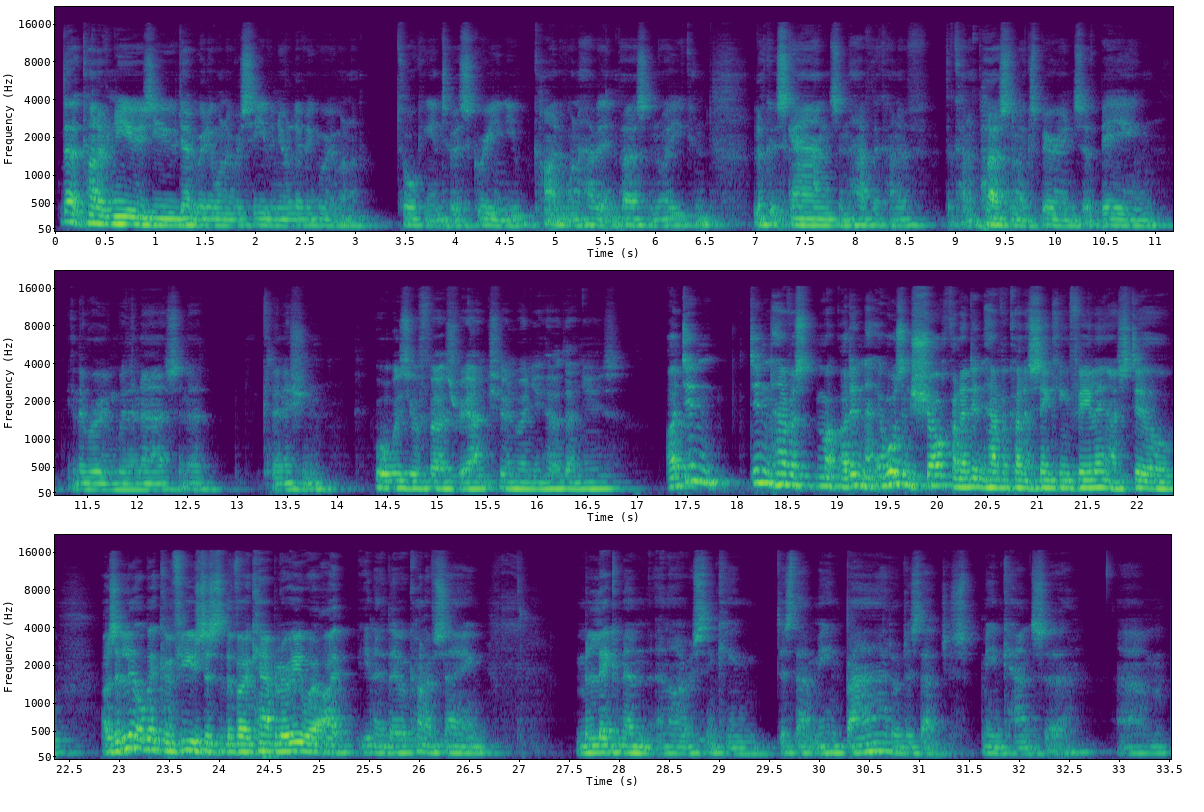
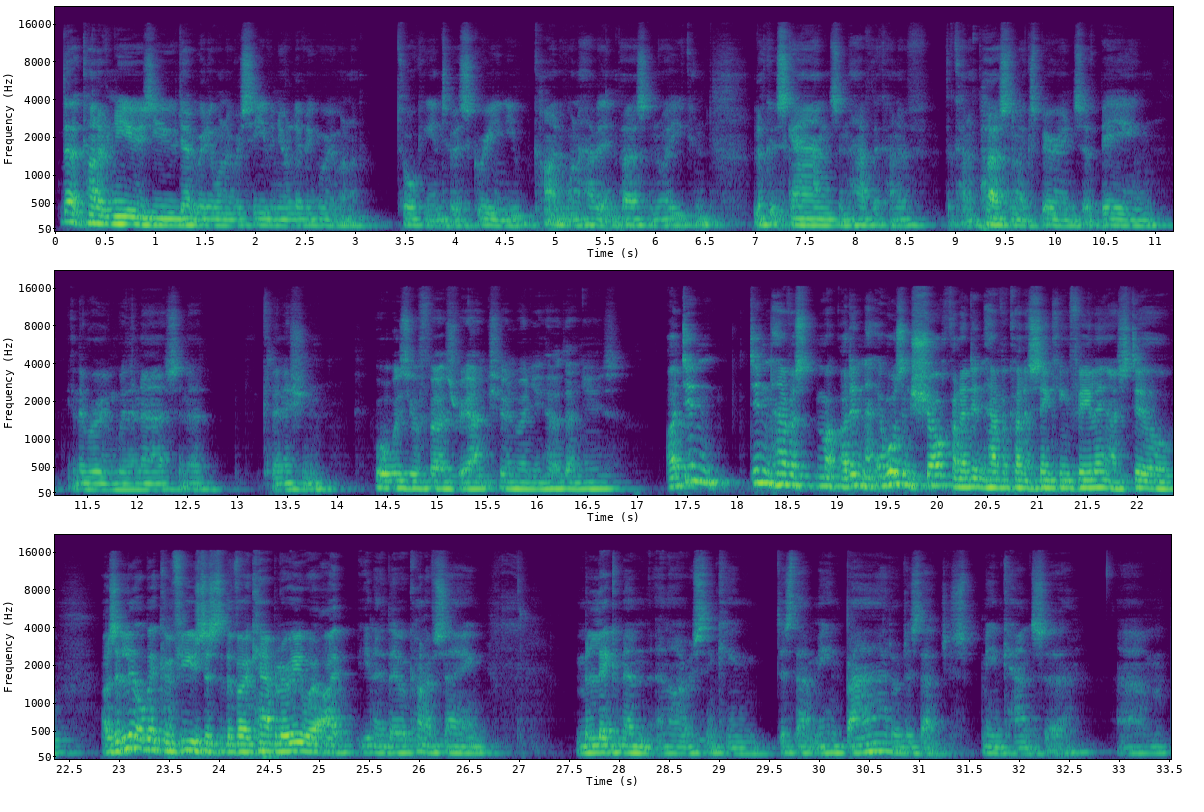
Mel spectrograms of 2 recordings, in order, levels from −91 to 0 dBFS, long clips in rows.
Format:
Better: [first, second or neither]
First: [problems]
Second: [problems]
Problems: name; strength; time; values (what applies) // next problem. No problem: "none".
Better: neither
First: off-mic speech; far // room echo; slight; dies away in 0.4 s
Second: off-mic speech; far // room echo; slight; dies away in 0.4 s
